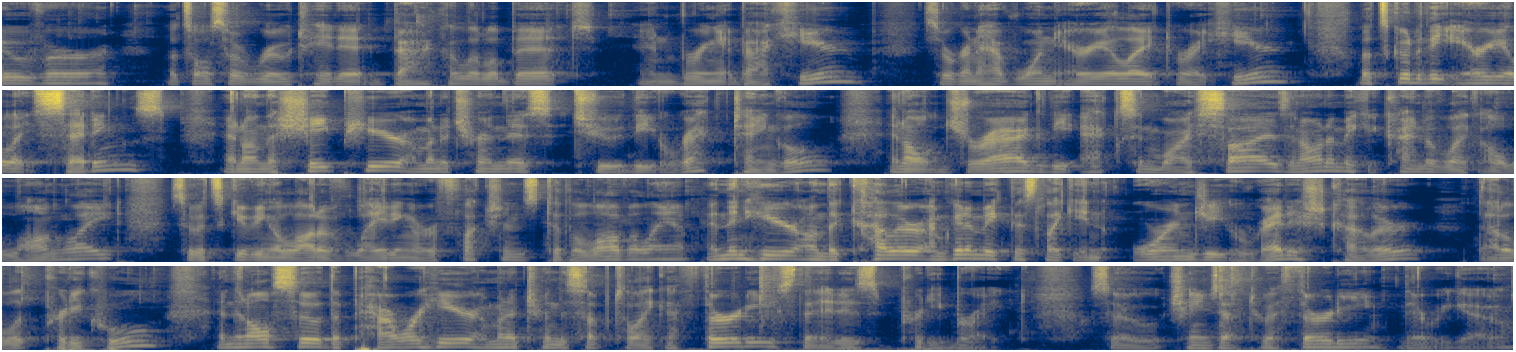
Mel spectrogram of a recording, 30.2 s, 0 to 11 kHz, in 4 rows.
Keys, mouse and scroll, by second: 0.1 click, 0.3 middle click, 0.6-2.5 scroll down 1, 0.9-2.0 typing, 2.6 click, 3.1 typing, 3.5 click, 4.1-5.7 typing, 4.3 click, 4.8 click, 5.9 click, 6.2-7.1 scroll up 1, 7.1 click, 7.6-8.9 scroll down 1, 8.9-9.5 shift+scroll down 1, 8.9 shift+click, 10.6 click, 11.0 shift+middle click, 11.2-13.3 shift+scroll up 1, 12.2-13.3 shift+drag, 13.6 shift+click, 14.6-15.0 typing, 14.7-16.2 scroll down 1, 14.8-16.2 middle drag, 15.3 click, 16.2-17.2 scroll up 1, 17.2 scroll up 1, 17.3-18.6 scroll down 1, 17.3 middle click, 17.6-18.6 typing, 17.7 click, 17.9-19.4 middle drag, 18.6-19.3 shift+scroll up 1, 19.3 shift+click, 19.3-20.0 shift+scroll up 1, 20.0-22.4 drag, 22.6-24.7 shift+middle drag, 22.8-24.6 shift+scroll up 1, 24.6-26.1 drag, 26.1-26.9 typing, 27.6 click, 28.1-28.9 typing, 30.1 shift+middle click.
